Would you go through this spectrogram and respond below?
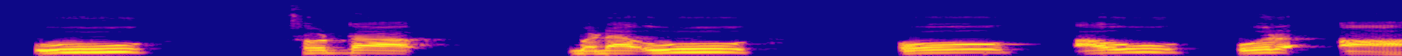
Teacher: जिन स्वरों के उच्चारण में जिह्वा का पिछला भाग सक्रिय रहता है उन्हें पश्च स्वर कहते हैं,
